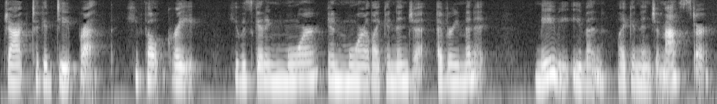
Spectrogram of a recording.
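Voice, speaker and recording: A woman's voice: mid-range voice, flat delivery, unhurried, creaky. A woman reading a children's storybook aloud, lifting her voice for the characters' lines. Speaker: audiobook reader. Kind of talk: storybook narration.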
